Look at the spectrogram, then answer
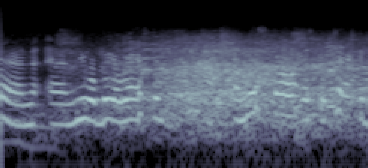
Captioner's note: laughter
